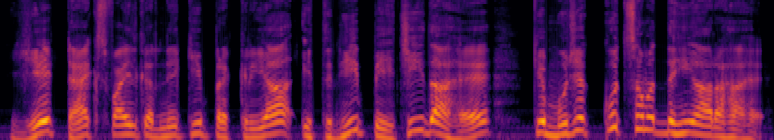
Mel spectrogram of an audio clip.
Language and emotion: Hindi, angry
